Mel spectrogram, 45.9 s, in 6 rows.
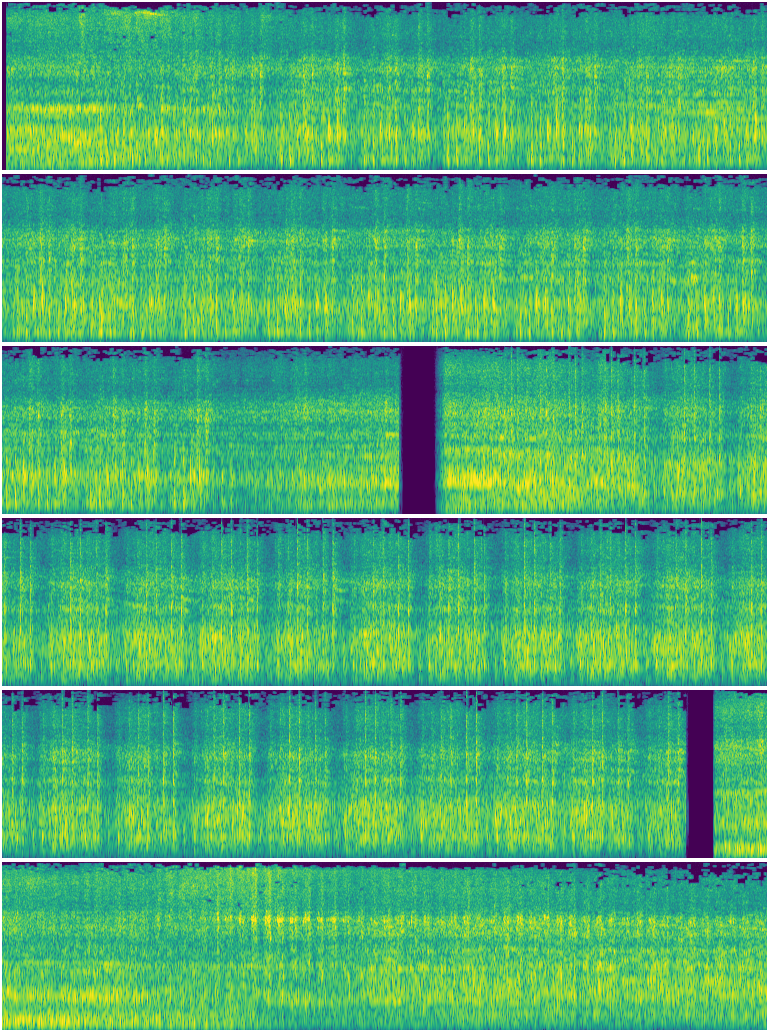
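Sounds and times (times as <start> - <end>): train wheels clacking over rail joints: 2.2 - 17.6, 20.2 - 37.4, 39.6 - 45.9.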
